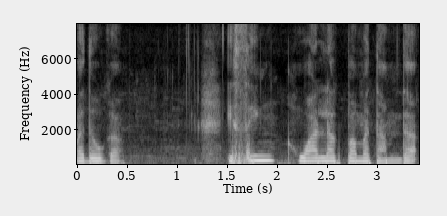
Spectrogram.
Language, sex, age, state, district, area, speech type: Manipuri, female, 30-45, Manipur, Chandel, rural, spontaneous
